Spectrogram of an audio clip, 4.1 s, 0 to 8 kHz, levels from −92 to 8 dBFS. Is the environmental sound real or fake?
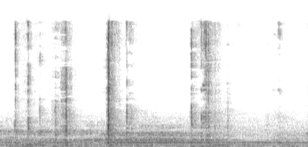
fake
